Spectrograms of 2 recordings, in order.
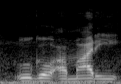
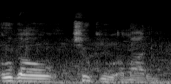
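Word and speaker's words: Ugo Amadi: The thing that we do have right now is we've got this exclusive Ugo Ahmadi interview.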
